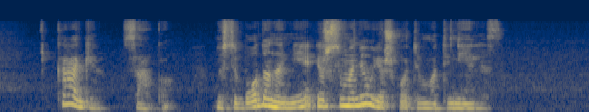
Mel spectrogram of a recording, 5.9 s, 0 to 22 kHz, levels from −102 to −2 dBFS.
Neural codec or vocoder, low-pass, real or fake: vocoder, 22.05 kHz, 80 mel bands, WaveNeXt; 9.9 kHz; fake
